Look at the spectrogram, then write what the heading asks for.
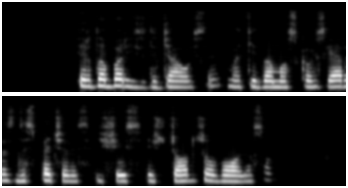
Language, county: Lithuanian, Klaipėda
